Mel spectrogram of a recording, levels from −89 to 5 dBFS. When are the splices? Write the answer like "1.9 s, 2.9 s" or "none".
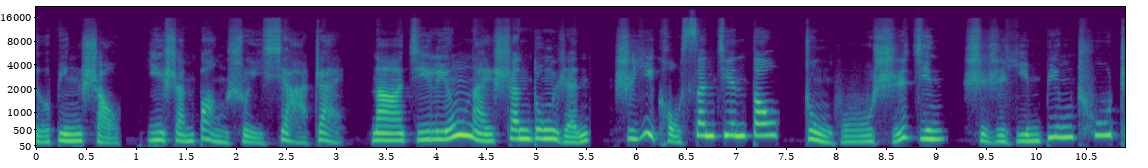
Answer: none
